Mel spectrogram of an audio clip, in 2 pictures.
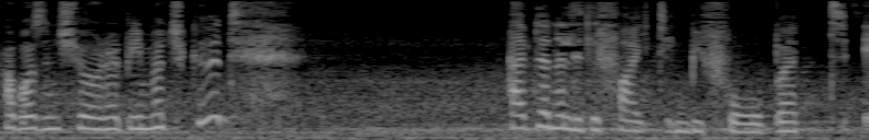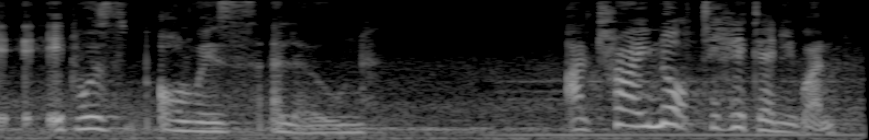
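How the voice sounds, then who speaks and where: A woman's voice: a little high, lively intonation, normal speed, background noise. An actress voicing a shy young female elf mage in a video game, nervous, apologetic and prone to rambling. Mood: bashful, babbling.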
